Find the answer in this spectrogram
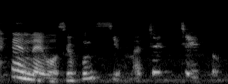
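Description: Radio comedy: devout, excitable immigrant wife, very animated, exclaims and frets, dull lo-fi sound. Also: female voice, sits high, takes it slowly, a little hiss or hum, heavily acted. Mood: cheerful. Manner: exclaiming, wailing when worried. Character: fretful, pious wife of an immigrant banker. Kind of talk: comic radio drama acting.

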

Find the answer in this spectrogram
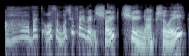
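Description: A woman's voice: fairly high pitch, sing-song, a little fast, husky, no room sound. An Australian woman hosting a podcast, bubbly and enthusiastic, reading her intro and then chatting with a guest. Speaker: podcast host. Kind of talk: scripted intro then casual chat.

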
